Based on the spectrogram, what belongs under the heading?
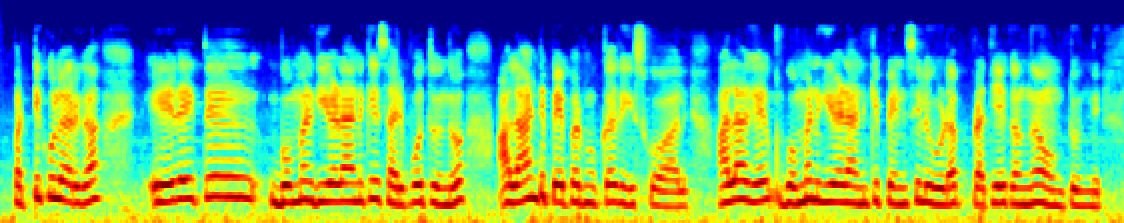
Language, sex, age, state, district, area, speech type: Telugu, female, 18-30, Telangana, Suryapet, urban, spontaneous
